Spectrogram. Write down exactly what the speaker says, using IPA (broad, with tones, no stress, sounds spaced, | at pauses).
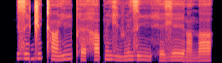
z i˦ d͡ʒ i˦ kʰ ã˨ ɣ iː˦ pʰ ɛ˨ h a˦ p ĩ˦ ɣ i˨ β ĩ˦ z iː˦˨ h e˨ ɣ eː˦˨ ɾ ã˨ n a˦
